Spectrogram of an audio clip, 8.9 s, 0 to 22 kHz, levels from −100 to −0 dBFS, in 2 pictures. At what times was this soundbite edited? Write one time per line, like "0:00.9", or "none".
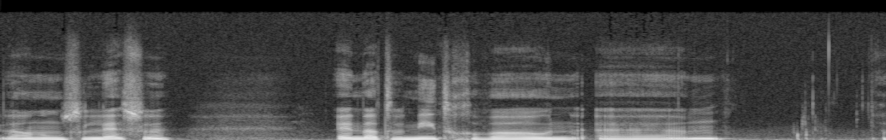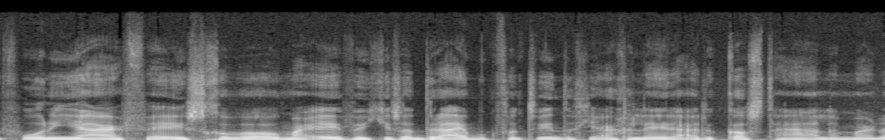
none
